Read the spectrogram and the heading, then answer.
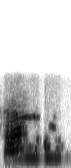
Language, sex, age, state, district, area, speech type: Hindi, male, 18-30, Uttar Pradesh, Mirzapur, rural, conversation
